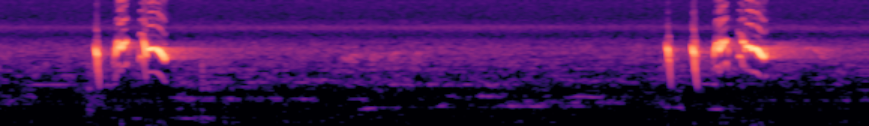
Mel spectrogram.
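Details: A sooty-headed bulbul calls out a rival with two matching phrases about three seconds apart, each a quick run of clipped notes ending in a slurred, liquid whistle.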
